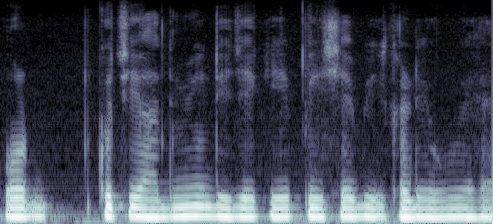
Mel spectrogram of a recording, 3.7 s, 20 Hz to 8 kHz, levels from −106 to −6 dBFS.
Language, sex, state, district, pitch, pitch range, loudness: Hindi, male, Uttar Pradesh, Saharanpur, 120 Hz, 120-125 Hz, -15 LUFS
